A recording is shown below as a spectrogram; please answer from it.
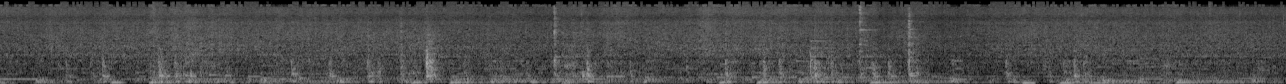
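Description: Spices and tomato fry in a pan for a Bengali Sunday lunch, a continuous close sizzle broken by repeated spatula scrapes and stirring knocks, with no talking.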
